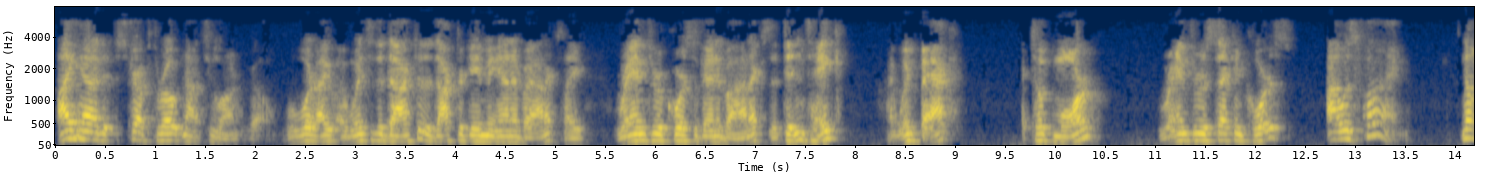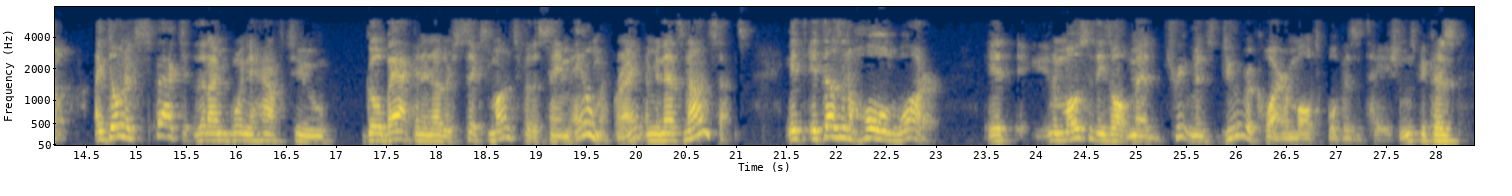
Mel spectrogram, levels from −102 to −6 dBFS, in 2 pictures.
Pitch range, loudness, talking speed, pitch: 120-160 Hz, -20 LUFS, 180 wpm, 135 Hz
